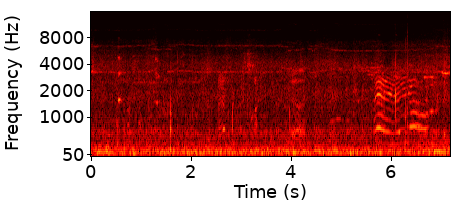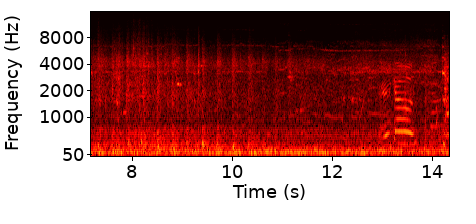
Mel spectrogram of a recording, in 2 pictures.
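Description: A kiddie carnival ride spinning, a steady low rumble with some clatter in the middle. A child gives short high wavering squeals about six seconds in and again near the end.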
